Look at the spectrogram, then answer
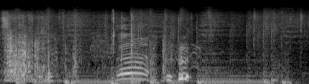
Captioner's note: shouts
